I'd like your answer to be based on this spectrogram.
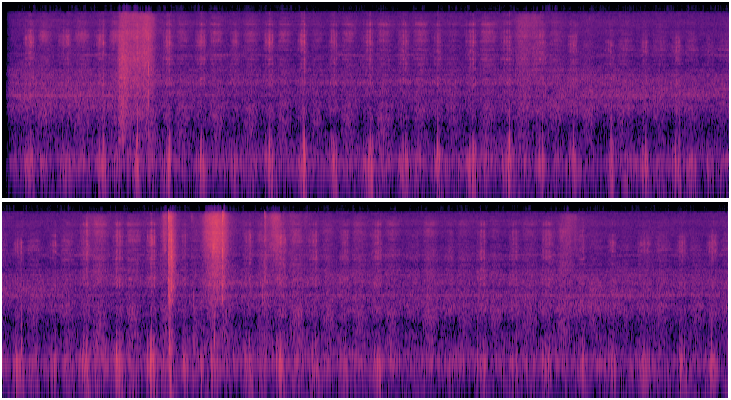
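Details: Pet snoring while sleeping on the day he was neutered: steady, low, rumbling snore so fast and even it sounds like a cat's purr; snoring.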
